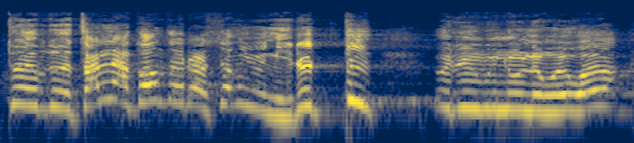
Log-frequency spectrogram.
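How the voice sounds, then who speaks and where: A man's voice: extremely high pitch, fast, a bit bright. A man performing stage crosstalk comedy as the clowning partner, giggly and stammering. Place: theater stage.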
